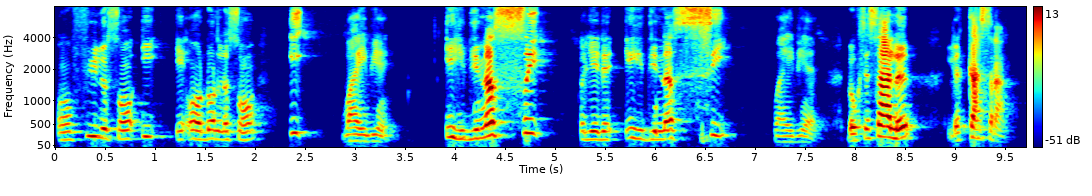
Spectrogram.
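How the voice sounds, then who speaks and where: A man from Senegal gives a slow reading lesson, spelling out each syllable and repeating it patiently for his learners. His voice is bright and forceful, and he speaks at an unhurried, deliberate pace. He keeps checking in with short asides as he goes. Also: high voice, big pitch swings. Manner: patient and repetitive, often adding "hein" and "voyez bien". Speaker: Quran reading teacher.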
